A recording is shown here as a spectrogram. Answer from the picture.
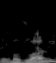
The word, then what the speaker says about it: Maslany: Tatiana, how do you say her last name? – Maslany.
